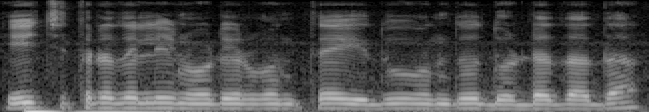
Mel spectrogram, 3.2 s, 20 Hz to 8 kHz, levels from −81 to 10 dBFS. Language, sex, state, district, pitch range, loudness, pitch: Kannada, male, Karnataka, Koppal, 120-135 Hz, -20 LUFS, 130 Hz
